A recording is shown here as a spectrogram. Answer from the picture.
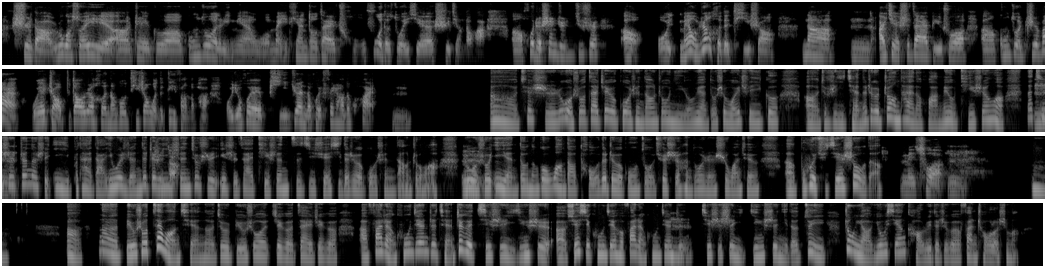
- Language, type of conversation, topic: Chinese, podcast, 你通常怎么决定要不要换一份工作啊？
- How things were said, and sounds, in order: other background noise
